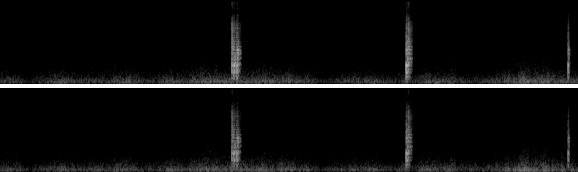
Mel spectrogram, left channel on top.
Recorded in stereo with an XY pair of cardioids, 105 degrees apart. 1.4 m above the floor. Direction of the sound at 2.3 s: 30° left.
